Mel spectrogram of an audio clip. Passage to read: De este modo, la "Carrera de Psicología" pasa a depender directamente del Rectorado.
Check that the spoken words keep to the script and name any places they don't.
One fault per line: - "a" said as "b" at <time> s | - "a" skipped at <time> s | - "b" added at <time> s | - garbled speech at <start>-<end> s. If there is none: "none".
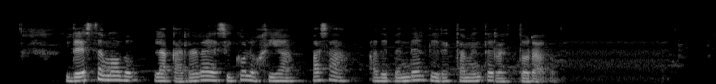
- "del" skipped at 4.9 s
